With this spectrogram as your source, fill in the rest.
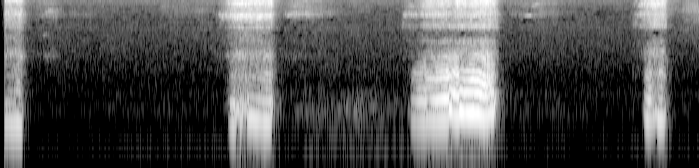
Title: WORLDS LARGEST DOG SNORE 😂 #foryou #subscribe #viral #rescue #puppy #snore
